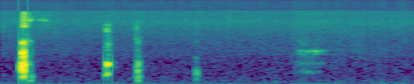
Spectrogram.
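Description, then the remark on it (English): A quick run of four harsh coughs, the first loudest and each one weaker, followed by a faint, thin wheeze, with no talking. “he looks at you and just openly coughs in your face.”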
